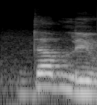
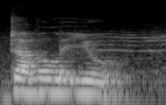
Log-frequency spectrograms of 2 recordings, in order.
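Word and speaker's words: W: ভি এগুলো ঠিক আছে ডব্লিউ এটাকে আমরা কি উচ্চারণ করি ডব্লিউ ডব্লিউ ডব্লিউ নয় ডাব্লিউ নয় এটা কি ডাবল ইউ ডাবল ইউ অর্থাৎ ডাবল ইউ উচ্চারণ করব দুইটা ইউ পাশাপাশি যেভাবে উচ্চারণ করে সেভাবে ডাবল ইউ ডাবল ইউ একত্রে উচ্চারণ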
